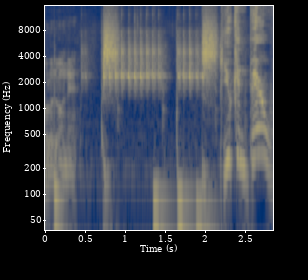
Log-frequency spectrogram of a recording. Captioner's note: teeth Chattering Loop Playing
